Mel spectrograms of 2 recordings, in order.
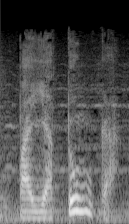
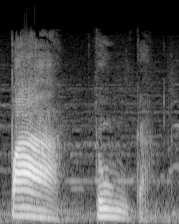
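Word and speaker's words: Patunka: Cuando se está haciendo un conteo de los números, no se dice Payatunca, sino se dice solamente Patunca.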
